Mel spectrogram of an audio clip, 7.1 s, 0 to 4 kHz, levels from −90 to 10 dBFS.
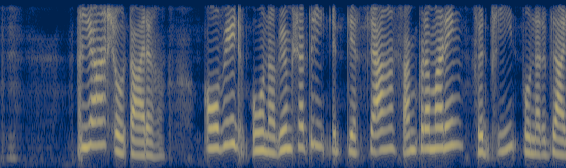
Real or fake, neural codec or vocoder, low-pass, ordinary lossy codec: fake; autoencoder, 44.1 kHz, a latent of 192 numbers a frame, MeloTTS; 3.6 kHz; none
